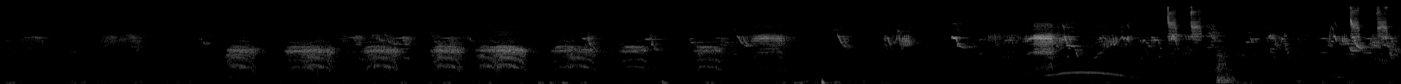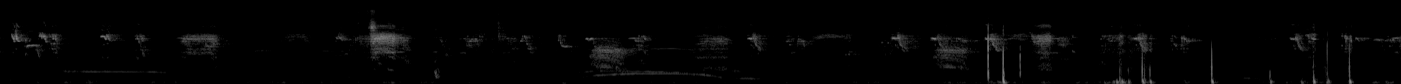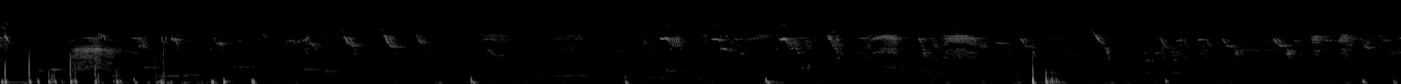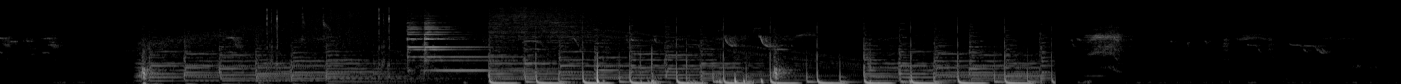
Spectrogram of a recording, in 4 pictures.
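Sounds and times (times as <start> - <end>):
birds calling and chirping: 0.0 - 43.4, 44.2 - 50.7, 52.5 - 55.9
sharp clicks: 44.6 - 45.2, 45.8 - 46.1.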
